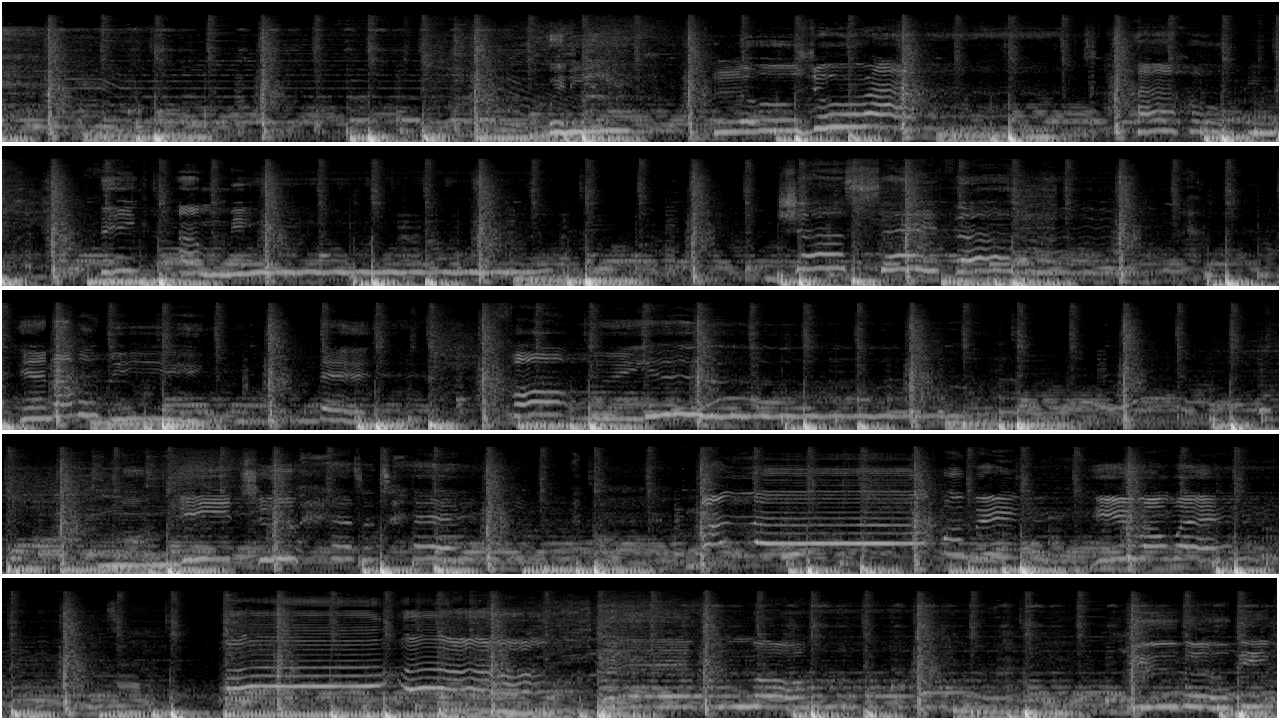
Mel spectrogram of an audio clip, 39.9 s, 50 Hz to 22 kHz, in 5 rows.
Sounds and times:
Rhythm and blues: 0:00.0 - 0:39.8.

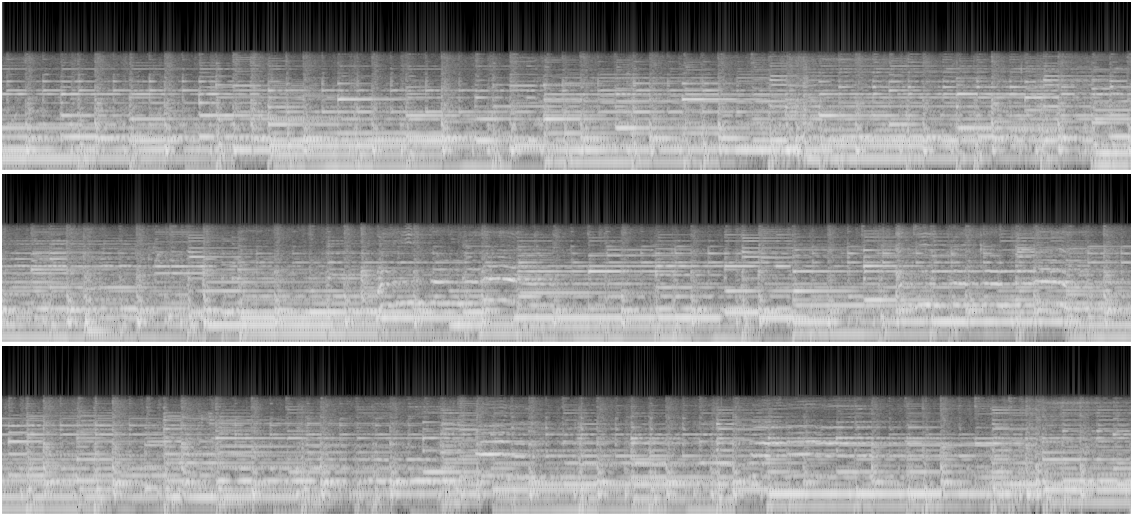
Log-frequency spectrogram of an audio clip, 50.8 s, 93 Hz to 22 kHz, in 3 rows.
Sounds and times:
Music: 0:00.0 - 0:50.8.

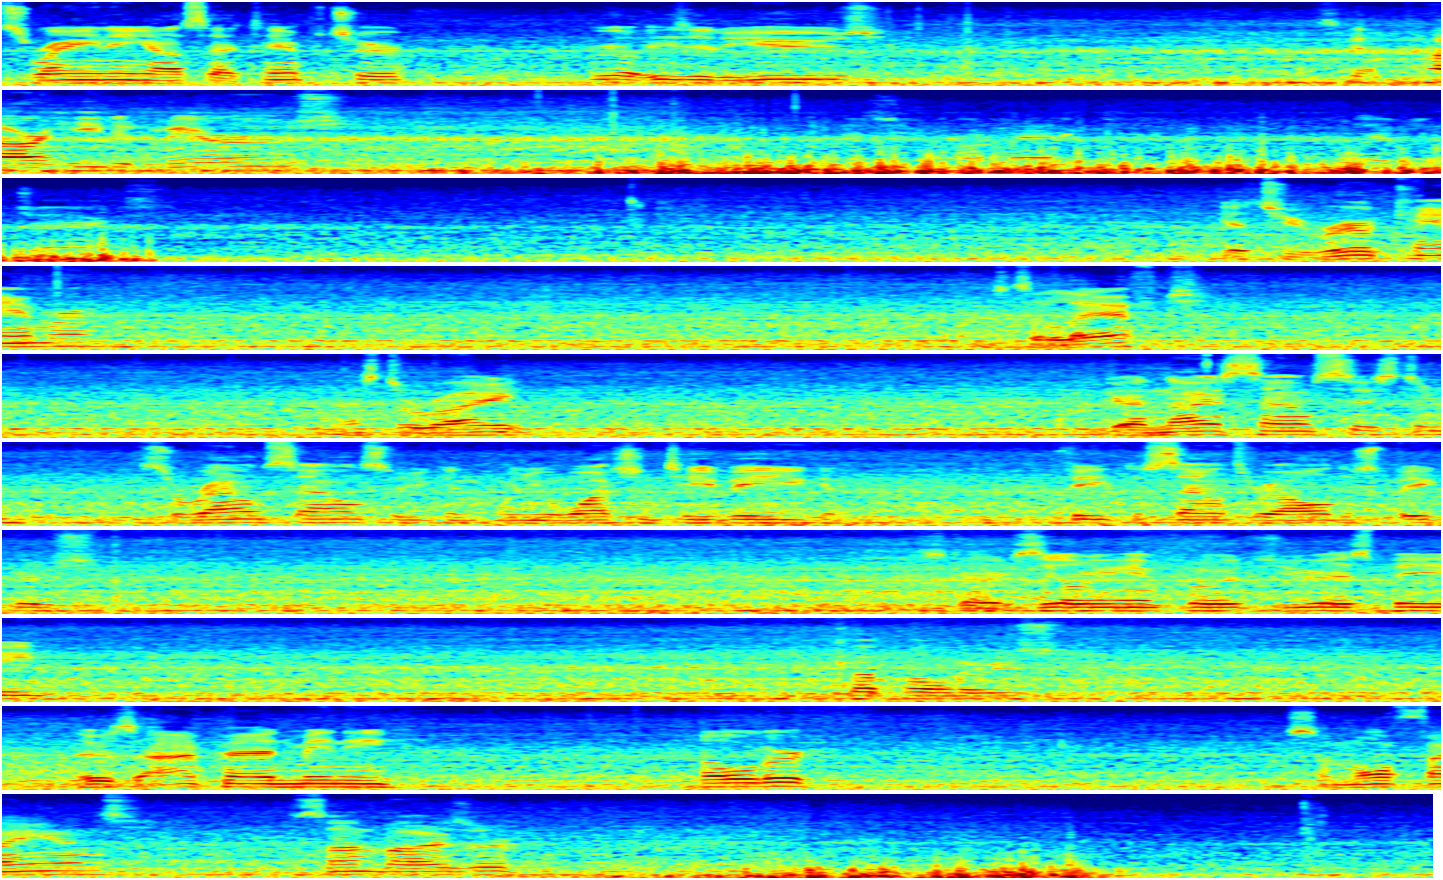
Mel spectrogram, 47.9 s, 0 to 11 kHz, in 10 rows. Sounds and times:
Speech: 0:00.0 - 0:01.4, 0:02.0 - 0:03.0, 0:04.4 - 0:06.0, 0:07.6 - 0:08.5, 0:09.2 - 0:10.2, 0:13.6 - 0:14.8, 0:17.7 - 0:18.5, 0:20.3 - 0:21.0, 0:22.8 - 0:26.9, 0:27.5 - 0:29.2, 0:31.8 - 0:33.8, 0:36.3 - 0:37.2, 0:38.6 - 0:39.8, 0:40.7 - 0:41.2, 0:42.6 - 0:44.9
Outside, urban or manmade: 0:00.0 - 0:47.9.

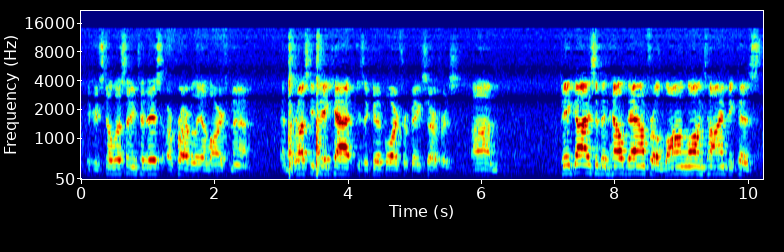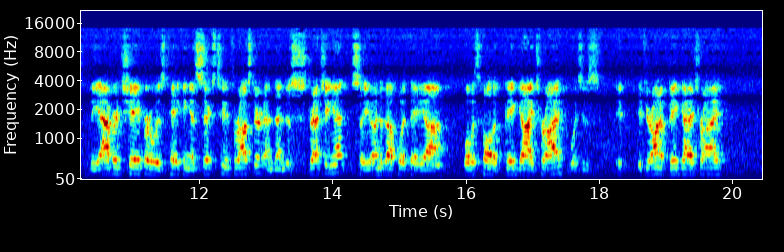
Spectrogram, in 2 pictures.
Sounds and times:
Speech: 0:00.0 - 0:06.4, 0:07.2 - 0:20.0.

